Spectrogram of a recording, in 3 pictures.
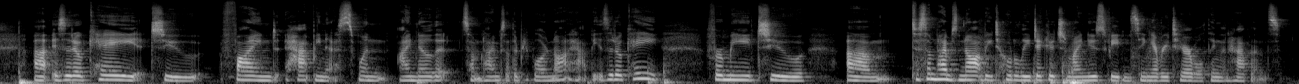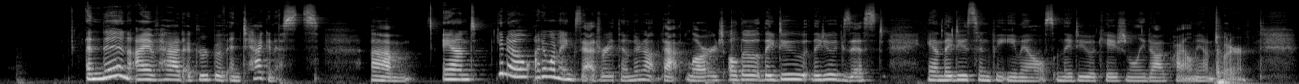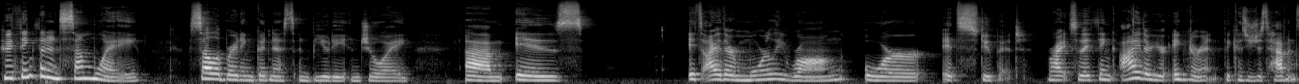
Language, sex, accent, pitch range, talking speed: English, female, American, 175-220 Hz, 175 wpm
